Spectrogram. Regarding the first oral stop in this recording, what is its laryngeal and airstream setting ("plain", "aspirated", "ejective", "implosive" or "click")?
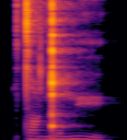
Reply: plain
